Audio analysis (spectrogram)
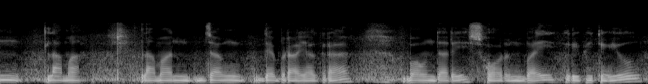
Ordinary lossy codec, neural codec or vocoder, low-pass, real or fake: none; codec, 16 kHz, 6 kbps, DAC; 7.2 kHz; fake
